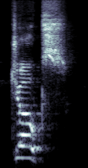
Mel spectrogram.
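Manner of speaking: high, loud call of the word; excited announcement. Real, not acted. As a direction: announce it with a big lift. Announcing Friday jokes segment.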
